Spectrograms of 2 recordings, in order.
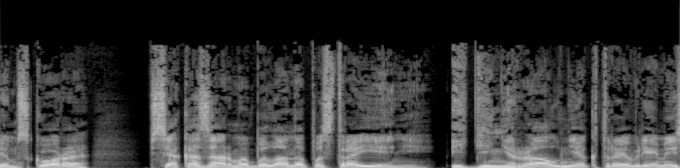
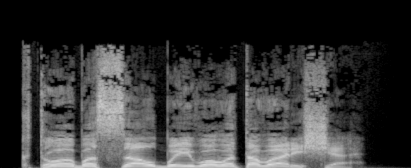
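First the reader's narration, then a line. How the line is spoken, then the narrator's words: Deep-voiced. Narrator (Russian): пробасил он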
